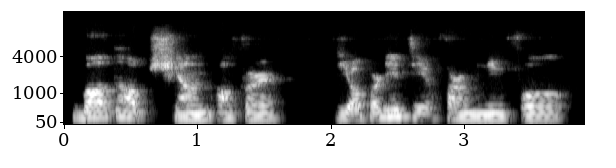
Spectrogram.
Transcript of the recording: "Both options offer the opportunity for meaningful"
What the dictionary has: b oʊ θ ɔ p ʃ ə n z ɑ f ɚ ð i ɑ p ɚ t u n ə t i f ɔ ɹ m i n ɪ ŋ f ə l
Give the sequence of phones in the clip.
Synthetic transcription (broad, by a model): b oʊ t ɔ p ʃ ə n ɑ f ɚ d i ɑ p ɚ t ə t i f ɔ ɹ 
